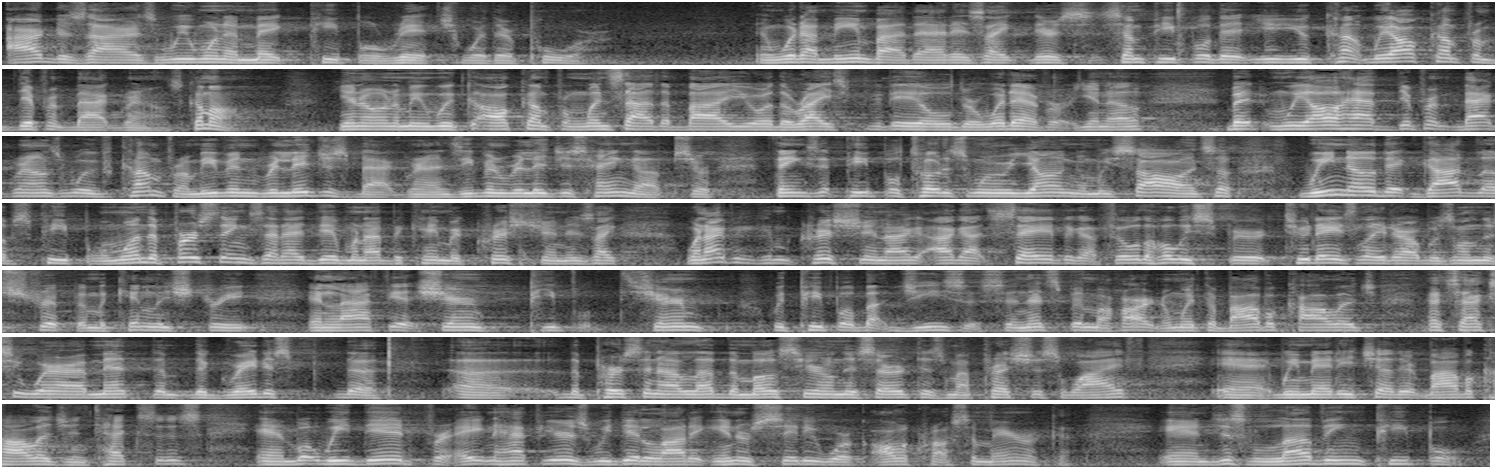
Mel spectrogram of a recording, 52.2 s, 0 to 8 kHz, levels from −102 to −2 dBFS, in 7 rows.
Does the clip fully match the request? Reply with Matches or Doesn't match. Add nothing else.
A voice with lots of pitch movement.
Doesn't match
